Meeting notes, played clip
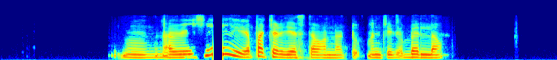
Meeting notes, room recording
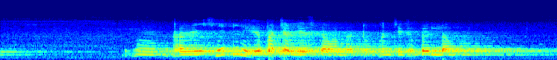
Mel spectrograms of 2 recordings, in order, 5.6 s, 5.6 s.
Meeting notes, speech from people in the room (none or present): none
